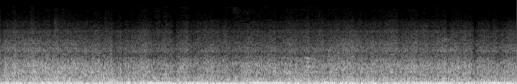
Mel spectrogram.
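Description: Passenger train running, with a loud, steady rumble.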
